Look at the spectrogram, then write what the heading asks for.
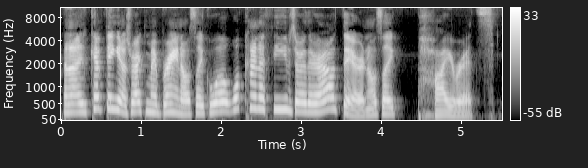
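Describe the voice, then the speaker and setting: A woman's voice: high voice, sing-song, fairly quick, highs cut off. Enthusiastic chatty woman podcast host. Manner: enthusiastic, chatty, laughs often. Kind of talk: casual interview chat.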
